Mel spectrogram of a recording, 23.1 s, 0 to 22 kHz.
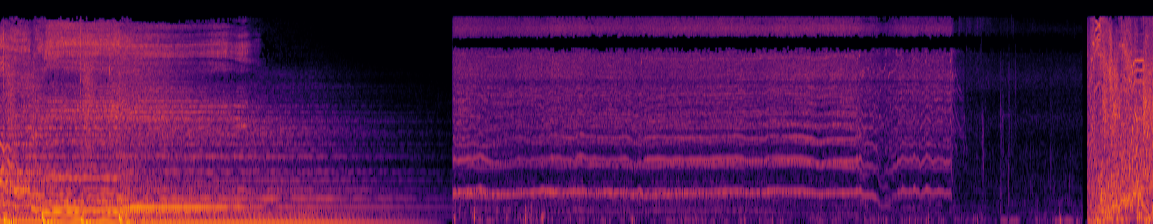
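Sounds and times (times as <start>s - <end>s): drone propellers whining: 9.1s - 19.6s.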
